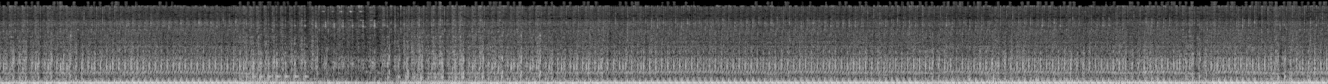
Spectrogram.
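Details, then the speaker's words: 1986/1987 Cub Cadet 1106 riding tractor, sat over 4 years, first start: low chugging with uneven stumbling beat and brief dip, sputtering; owner smells very old rank fuel, suspects stale fuel; throttle also stopped working. "Well, it was running good for a second there. Then I started smelling really old rank fuel, and it's starting to sputter and act funny."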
